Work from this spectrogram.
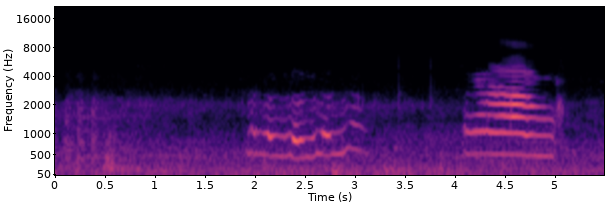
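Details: Yellow domestic cat making a strange sound while eating food: two drawn-out, wavering meow-like cries, the first rising and falling around three seconds in, the second steadier and louder near the end, over low background noise.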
